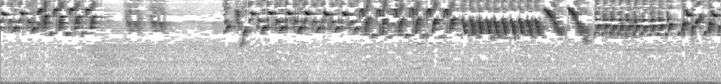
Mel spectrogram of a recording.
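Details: European goldfinch from Tunisia singing: rapid tinkling twitter of high, bright notes and buzzy trills in quick bursts with brief pauses, over a steady low hum.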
